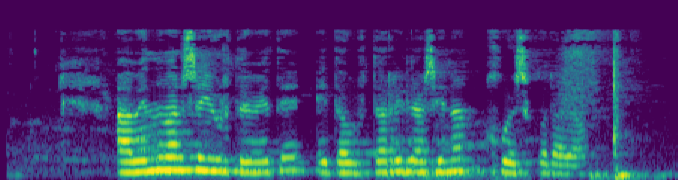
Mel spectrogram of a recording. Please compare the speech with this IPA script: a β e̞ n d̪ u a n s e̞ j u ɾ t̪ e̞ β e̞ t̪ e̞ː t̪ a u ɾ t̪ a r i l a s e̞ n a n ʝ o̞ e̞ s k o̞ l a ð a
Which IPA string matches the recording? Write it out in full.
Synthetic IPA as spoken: a β e̞ n d̪ u a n s e̞ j u ɾ t̪ e̞ β e̞ t̪ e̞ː t̪ a u ɾ t̪ a r i l a s e̞ n a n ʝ o̞ e̞ s k o̞ l a ð a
